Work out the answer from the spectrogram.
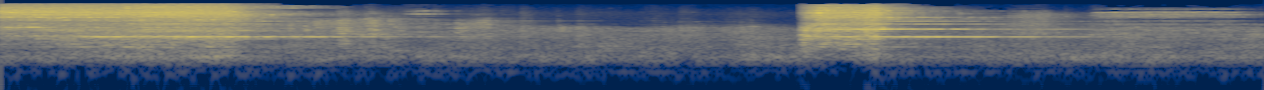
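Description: Freight train's wagons rolling past close by, with two loud bursts of high metallic wheel screech, one right at the start and one about four seconds in, over the steady rumble of the wheels.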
